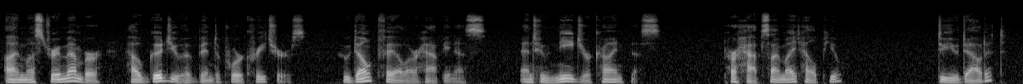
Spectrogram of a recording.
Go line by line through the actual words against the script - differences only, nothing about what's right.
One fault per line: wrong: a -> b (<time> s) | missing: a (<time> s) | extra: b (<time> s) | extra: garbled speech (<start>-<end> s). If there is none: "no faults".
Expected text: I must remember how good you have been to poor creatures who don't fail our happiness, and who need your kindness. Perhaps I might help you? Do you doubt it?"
no faults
